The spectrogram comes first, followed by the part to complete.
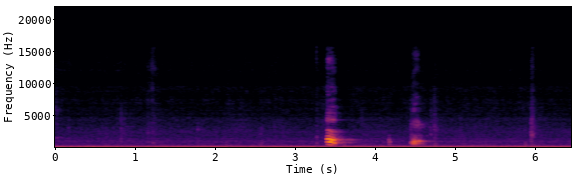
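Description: A child's short wordless vocal sounds over a steady low room hum: a sharp, loud one about three and a half seconds in and a fainter one about a second later.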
